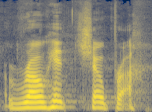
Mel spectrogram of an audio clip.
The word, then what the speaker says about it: Rohit Chopra: for student loans and that's uh that is Rohit Chopra I said it right I really worked on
